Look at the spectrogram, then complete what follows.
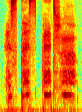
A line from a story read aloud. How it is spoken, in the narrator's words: Moon tries to, like, telepathically whisper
